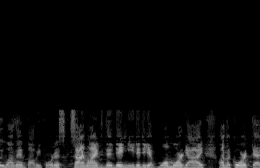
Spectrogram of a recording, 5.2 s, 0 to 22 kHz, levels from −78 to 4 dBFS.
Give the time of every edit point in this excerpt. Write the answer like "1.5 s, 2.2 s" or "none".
1.3 s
